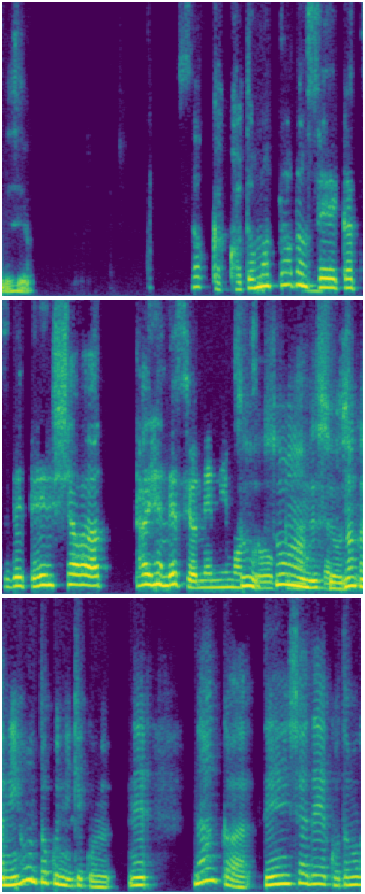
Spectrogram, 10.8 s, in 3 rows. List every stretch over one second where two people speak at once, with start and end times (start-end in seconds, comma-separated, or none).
5.9-7.2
